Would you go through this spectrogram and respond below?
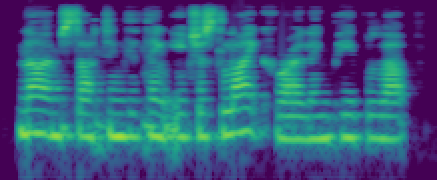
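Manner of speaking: usual speaking voice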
